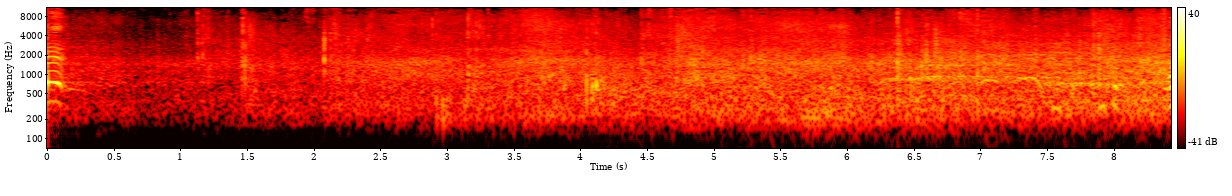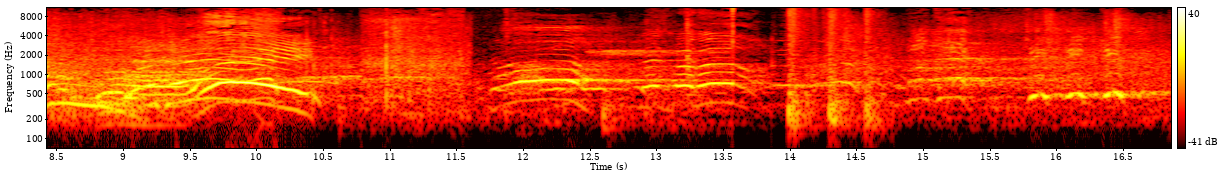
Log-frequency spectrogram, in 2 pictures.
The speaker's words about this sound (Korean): 아이스하키 경기가 한창 진행 중인 빙상장에서 선수 가족과 동호인들의 이야기를 들어봤습니다.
